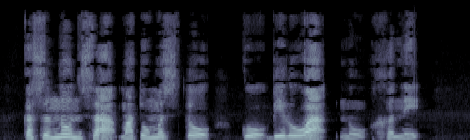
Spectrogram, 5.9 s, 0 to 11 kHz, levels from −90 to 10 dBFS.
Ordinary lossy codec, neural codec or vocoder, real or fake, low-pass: AAC, 32 kbps; none; real; 9.9 kHz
